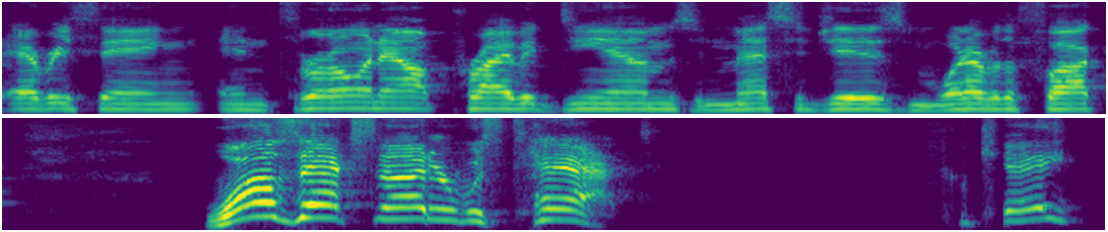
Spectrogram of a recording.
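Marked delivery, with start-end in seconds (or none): 4.9-8.2 higher and louder, shouting the point; frustrated shout. Real, not acted. Vlogger venting to viewers, shouting in frustration. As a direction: yell it out, fed up with the thread. Angry emphasis on tagged Snyder.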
